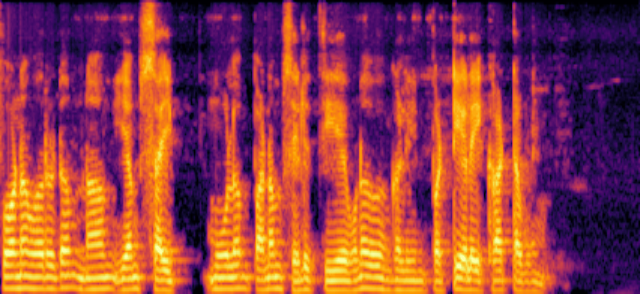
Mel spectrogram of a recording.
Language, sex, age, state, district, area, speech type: Tamil, male, 60+, Tamil Nadu, Krishnagiri, rural, read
